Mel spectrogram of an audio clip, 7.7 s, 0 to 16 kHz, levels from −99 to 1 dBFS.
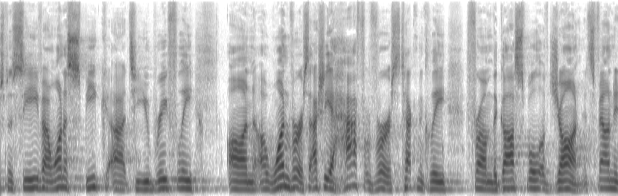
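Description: No technical faults can be heard anywhere in the clip. Nothing interrupts, distorts or drops out of the sound at any point.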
